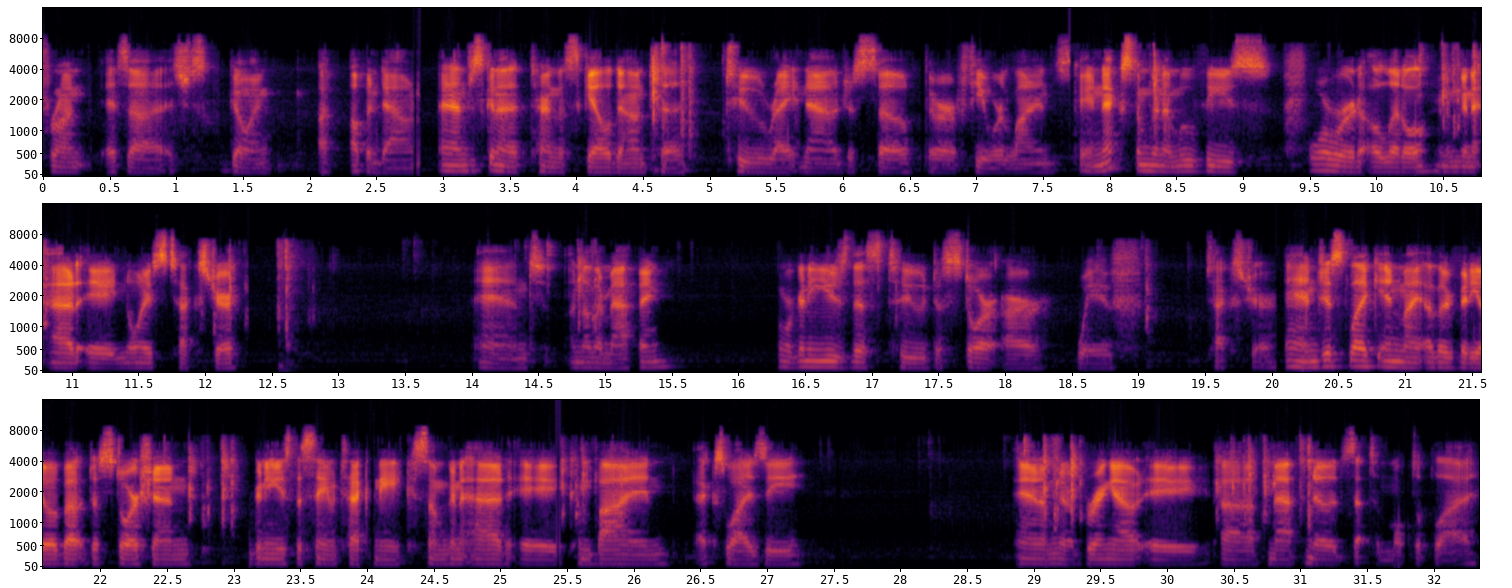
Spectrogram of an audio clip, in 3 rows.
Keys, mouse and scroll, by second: 0.3 scroll up 4, 0.5-1.2 middle drag, 1.2 scroll down 5, 1.3-2.8 middle drag, 2.8 ctrl+z, 4.0-5.6 drag, 5.6 scroll down 3, 5.9-7.7 middle drag, 7.7 click, 8.3 g, 9.7-10.1 scroll up 5, 10.1 click, 10.5 shift+a, 12.3 BackSpace, 14.3 click, 14.9 shift+d, 16.0-17.9 middle drag, 17.9-19.2 alt+right drag, 19.2-20.0 middle drag, 22.3 click, 22.7 shift+a, 28.7 click, 29.0 shift+a.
